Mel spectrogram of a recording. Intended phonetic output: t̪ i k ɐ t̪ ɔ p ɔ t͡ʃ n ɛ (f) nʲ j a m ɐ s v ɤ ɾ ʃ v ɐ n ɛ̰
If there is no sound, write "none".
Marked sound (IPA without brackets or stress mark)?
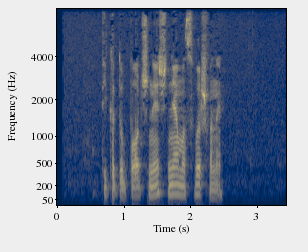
ʃ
